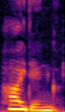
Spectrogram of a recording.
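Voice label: "hiding", US English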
